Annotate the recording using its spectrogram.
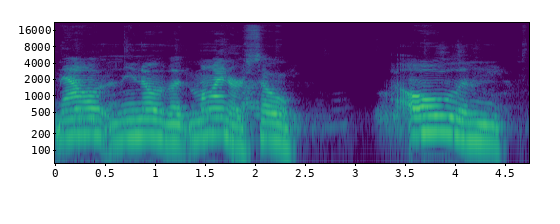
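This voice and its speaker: Over noticeable background noise, a woman speaks very slowly at a fairly low pitch with ordinary pitch variation. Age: 80s+. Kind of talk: interview answer.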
